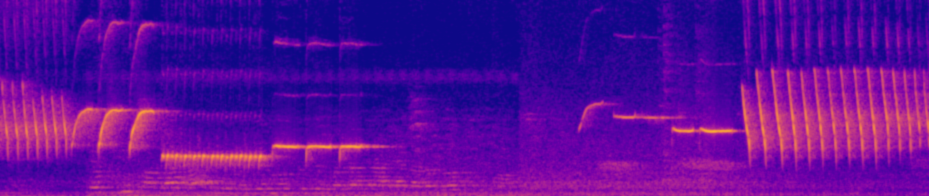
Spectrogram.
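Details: Canary singing for training young birds: fast sweeping notes, a buzzy held trill and clear level whistles, a quiet gap, then isolated whistles and a loud rapid rolling trill at the end.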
